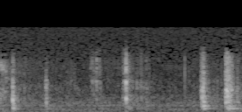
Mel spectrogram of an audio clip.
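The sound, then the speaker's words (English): Heavy pounding on a bedroom door late in the morning, waking a sleeper: about half a dozen dull thuds arriving in an uneven, insistent rhythm with short pauses between them, nobody speaking. “Late the next morning, a persistent pounding on the bedroom door awakes you.”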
